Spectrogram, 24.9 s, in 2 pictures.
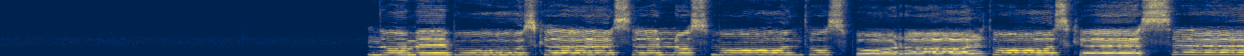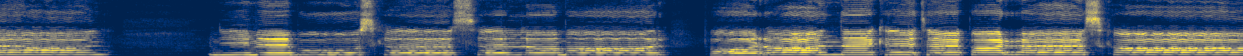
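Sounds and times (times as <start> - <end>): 
tenor singing: 3.7 - 13.6, 14.5 - 24.8.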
